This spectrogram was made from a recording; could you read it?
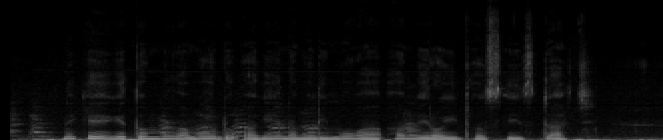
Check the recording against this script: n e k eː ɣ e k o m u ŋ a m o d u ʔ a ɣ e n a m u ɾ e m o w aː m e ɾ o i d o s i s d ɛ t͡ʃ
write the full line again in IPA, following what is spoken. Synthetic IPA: n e k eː ɣ e t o m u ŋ a m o d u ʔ a ɣ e n a m u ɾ i m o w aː m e ɾ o i d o s i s d a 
